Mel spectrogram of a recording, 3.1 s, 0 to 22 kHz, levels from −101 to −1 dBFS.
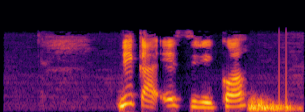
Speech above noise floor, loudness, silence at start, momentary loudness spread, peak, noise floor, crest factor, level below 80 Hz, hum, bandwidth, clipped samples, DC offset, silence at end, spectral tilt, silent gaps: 37 dB; -17 LUFS; 0.6 s; 6 LU; -2 dBFS; -53 dBFS; 18 dB; -48 dBFS; none; 7.4 kHz; under 0.1%; under 0.1%; 0 s; -6 dB/octave; none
